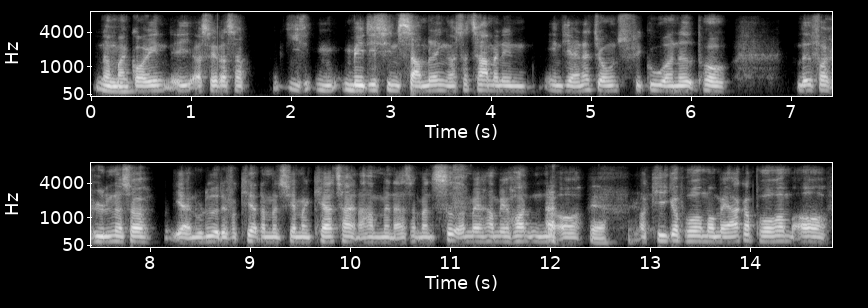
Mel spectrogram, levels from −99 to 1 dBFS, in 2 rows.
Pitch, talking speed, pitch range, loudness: 135 Hz, 230 wpm, 130-145 Hz, -20 LUFS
